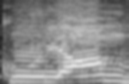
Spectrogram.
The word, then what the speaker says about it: कूलॉम: क्या होता है गुलाम अगर इंग्लिश में लिखोगे तो भी साइलेंट होता है इसीलिए कई लोग कूलॉम बोलते हैं लेकिन वो तक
